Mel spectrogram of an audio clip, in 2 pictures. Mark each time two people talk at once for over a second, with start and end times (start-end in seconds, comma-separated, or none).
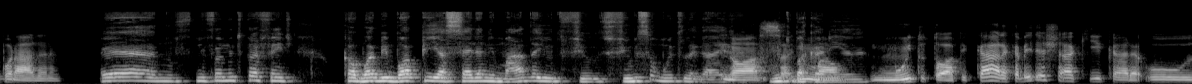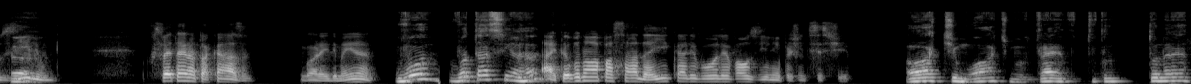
7.2-8.7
